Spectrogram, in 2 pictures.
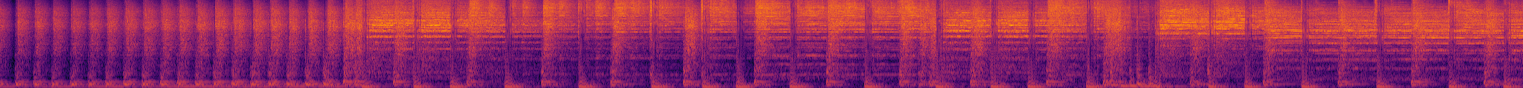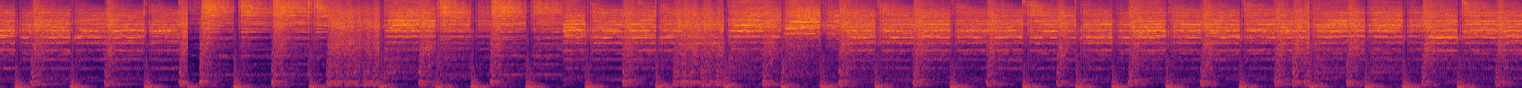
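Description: Acoustic drum kit played live. It opens with a fast drum roll for about three and a half seconds, then settles into a steady beat of bass drum and snare under ringing cymbals.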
